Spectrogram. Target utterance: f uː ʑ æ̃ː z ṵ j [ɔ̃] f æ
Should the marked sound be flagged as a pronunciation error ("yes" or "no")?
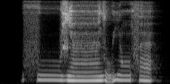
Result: no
